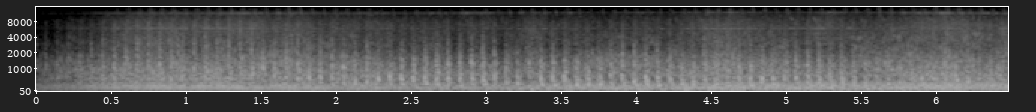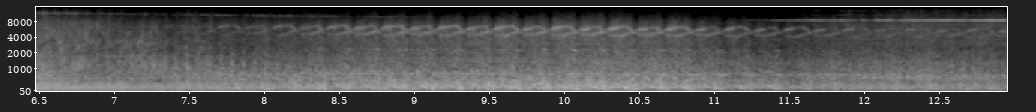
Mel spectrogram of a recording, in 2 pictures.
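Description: A private helicopter flies past, a loud, steady rotor thrum and turbine whine that holds strong throughout, then shifts in pitch as it moves off, with no talk.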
